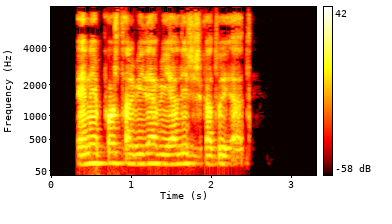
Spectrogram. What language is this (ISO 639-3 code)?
eus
